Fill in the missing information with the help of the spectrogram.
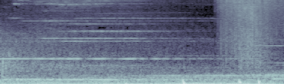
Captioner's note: bells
